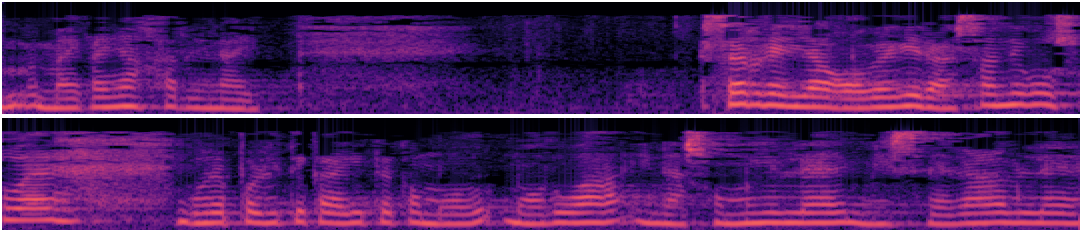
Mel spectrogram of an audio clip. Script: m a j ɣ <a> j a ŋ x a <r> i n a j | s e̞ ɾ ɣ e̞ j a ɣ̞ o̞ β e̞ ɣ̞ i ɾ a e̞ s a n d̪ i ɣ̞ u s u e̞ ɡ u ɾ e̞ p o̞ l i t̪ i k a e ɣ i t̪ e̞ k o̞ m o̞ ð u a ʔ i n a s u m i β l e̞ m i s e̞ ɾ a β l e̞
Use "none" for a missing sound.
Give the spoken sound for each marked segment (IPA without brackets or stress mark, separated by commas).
a, r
